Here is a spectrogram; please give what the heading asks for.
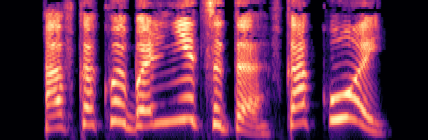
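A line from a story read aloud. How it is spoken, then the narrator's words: Shouting. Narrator (Russian): крикнула Яна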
